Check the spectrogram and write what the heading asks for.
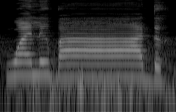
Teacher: والباد، با میں الف مدہ کھینچ کر، دال میں قلقلے کی صفات واضح ہوگی، آواز پلٹ کر سنائی دے گی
